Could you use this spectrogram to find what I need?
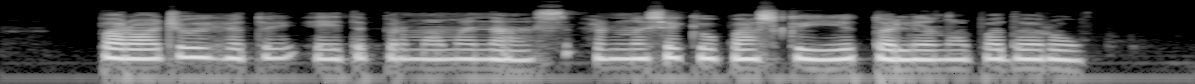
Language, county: Lithuanian, Šiauliai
